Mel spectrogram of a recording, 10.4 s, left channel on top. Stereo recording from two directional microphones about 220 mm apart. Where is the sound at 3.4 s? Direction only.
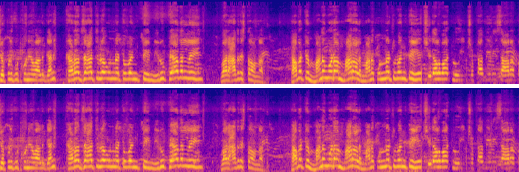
Centre (ahead or behind).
